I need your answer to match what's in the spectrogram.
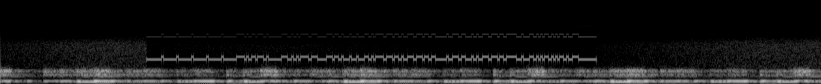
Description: RTTY (50 baud, 170 Hz shift), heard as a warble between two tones, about 1280 Hz centre. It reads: NEM QUE A VACA TUSSA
